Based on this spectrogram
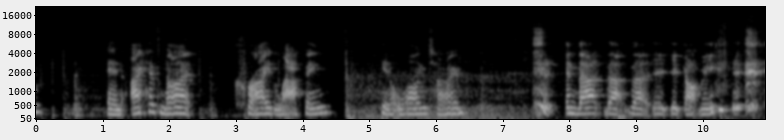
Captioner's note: giggling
